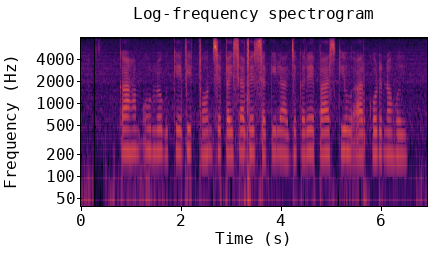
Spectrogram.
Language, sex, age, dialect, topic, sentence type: Bhojpuri, female, 25-30, Western, banking, question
